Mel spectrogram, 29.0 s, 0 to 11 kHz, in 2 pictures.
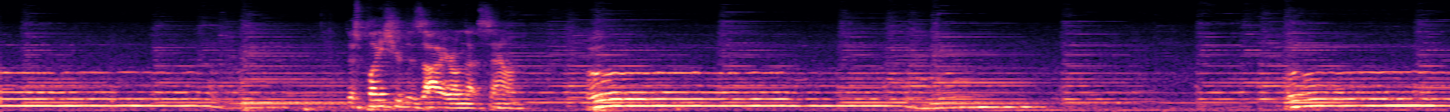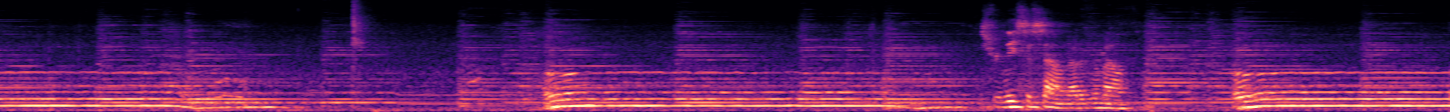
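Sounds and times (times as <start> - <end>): person singing wordlessly: 0.0 - 3.7, 5.8 - 10.6, 12.8 - 17.7, 19.9 - 25.4, 26.8 - 29.0
acoustic guitar strumming: 0.0 - 29.0.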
